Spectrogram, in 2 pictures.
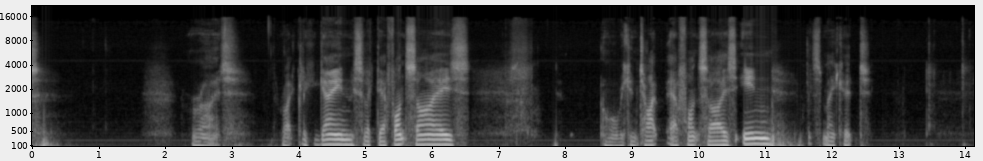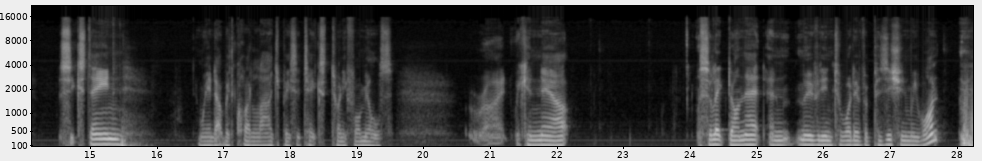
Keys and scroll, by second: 13.5 1, 14.0 6, 15.4 Return.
